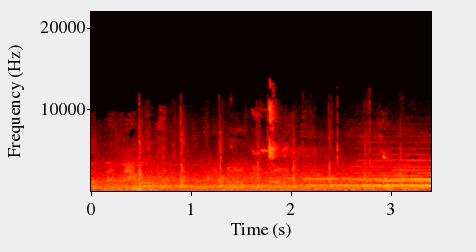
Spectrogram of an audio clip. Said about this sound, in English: And that should be it. 68 points to 79. The final buzzer can be heard.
